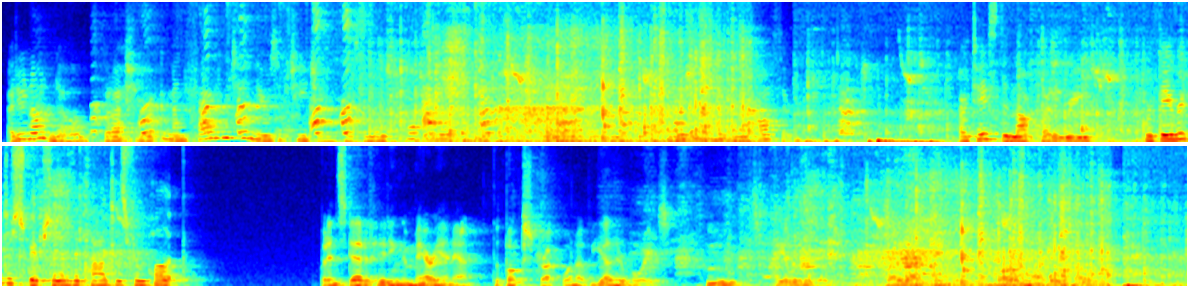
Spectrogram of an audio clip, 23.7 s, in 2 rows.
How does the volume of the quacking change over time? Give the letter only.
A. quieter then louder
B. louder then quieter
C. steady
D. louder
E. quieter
D.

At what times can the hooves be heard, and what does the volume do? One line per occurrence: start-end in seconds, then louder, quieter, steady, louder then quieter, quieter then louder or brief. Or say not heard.
3.4-13.4 quieter
19.0-23.6 louder.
